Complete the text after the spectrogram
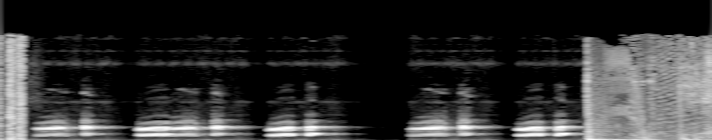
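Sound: frogs croaking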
